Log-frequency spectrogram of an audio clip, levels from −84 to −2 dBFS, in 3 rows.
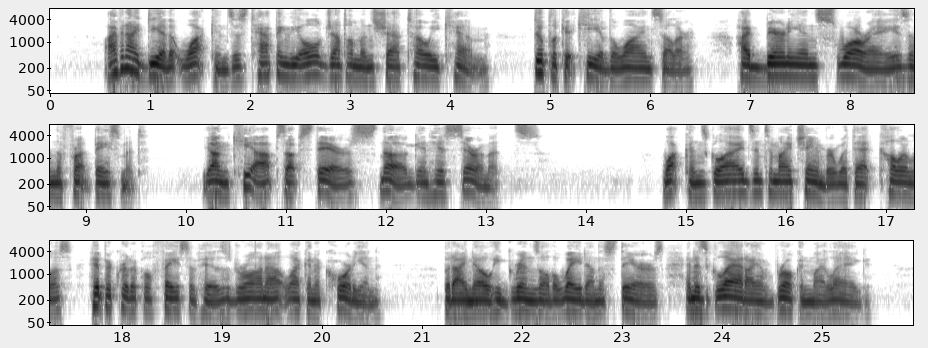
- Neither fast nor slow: Yes, average, 155 wpm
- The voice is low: Yes, low, 110 Hz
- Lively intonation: No, average, 3.3 semitones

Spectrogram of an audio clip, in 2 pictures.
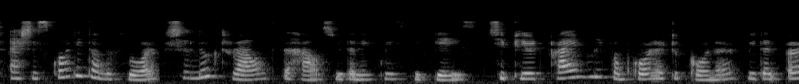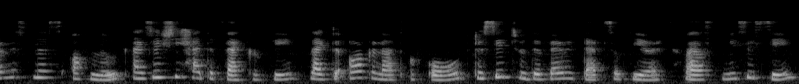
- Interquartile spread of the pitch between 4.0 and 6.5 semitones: Yes, average, 4.9 semitones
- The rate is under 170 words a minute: No, average, 190 wpm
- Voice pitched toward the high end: Yes, very high, 260 Hz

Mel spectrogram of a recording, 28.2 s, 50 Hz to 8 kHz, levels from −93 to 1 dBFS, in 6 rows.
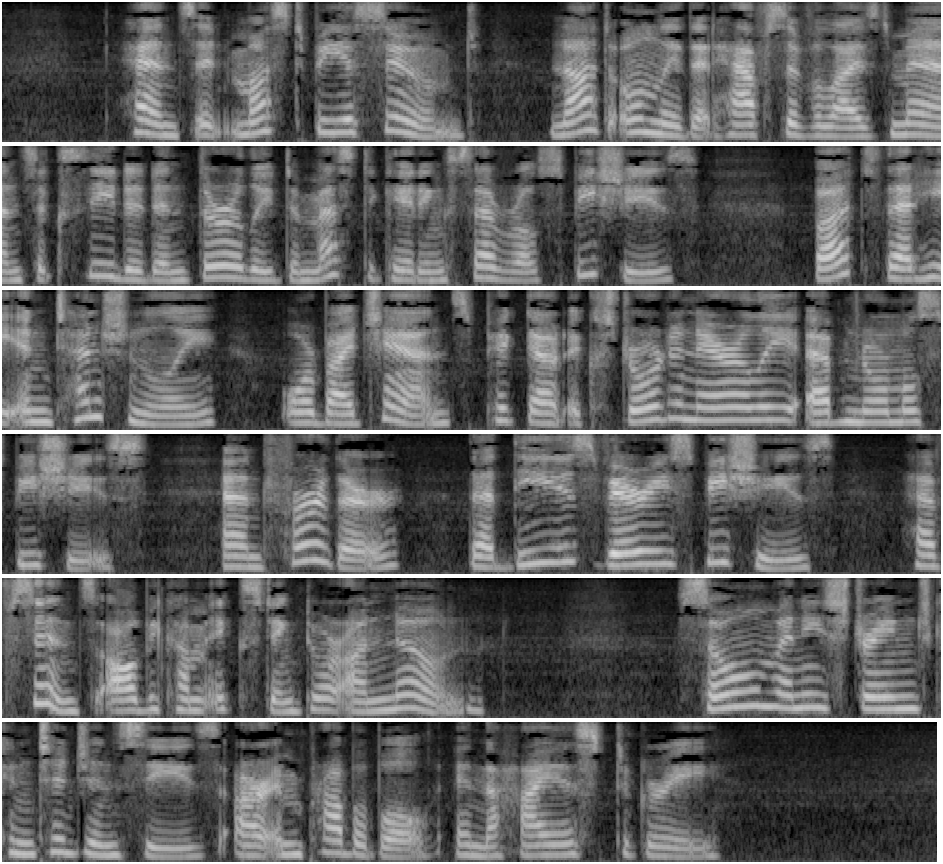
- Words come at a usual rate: No, slow, 110 wpm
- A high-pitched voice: Yes, high, 230 Hz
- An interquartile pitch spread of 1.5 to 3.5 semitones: No, average, 4.4 semitones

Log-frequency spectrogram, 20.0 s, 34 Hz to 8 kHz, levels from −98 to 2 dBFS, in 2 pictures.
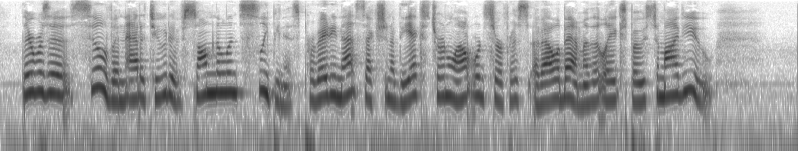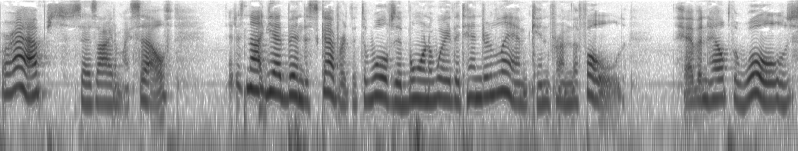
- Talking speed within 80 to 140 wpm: No, average, 155 wpm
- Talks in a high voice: Yes, high, 230 Hz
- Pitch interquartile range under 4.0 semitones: No, average, 4.3 semitones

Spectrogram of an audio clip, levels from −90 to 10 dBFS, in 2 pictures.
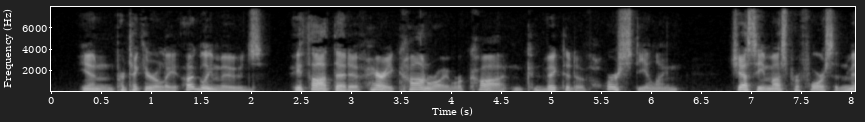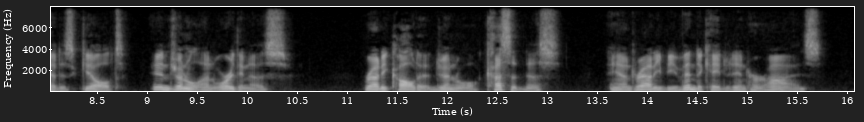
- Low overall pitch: Yes, low, 120 Hz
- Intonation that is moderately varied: No, wide, 5.8 semitones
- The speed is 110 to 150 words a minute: Yes, average, 140 wpm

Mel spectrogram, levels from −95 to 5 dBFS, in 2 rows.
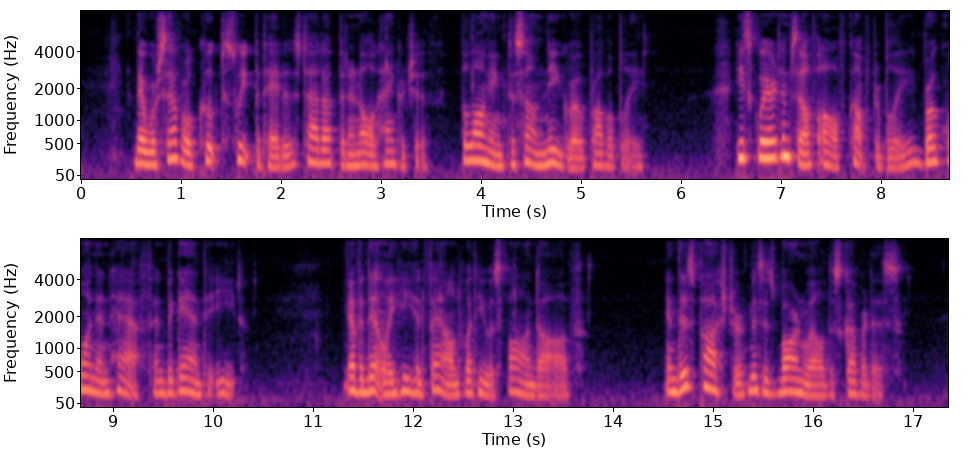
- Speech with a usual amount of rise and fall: Yes, average, 4.2 semitones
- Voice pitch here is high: No, medium, 180 Hz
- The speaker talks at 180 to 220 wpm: No, average, 160 wpm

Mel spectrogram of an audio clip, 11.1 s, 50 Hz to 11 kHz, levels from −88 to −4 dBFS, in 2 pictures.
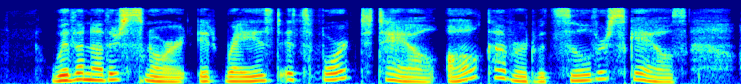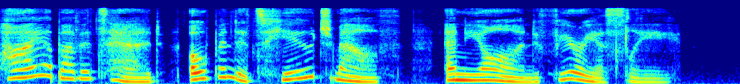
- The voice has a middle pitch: No, high, 205 Hz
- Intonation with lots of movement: Yes, wide, 6.8 semitones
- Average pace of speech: No, slow, 130 wpm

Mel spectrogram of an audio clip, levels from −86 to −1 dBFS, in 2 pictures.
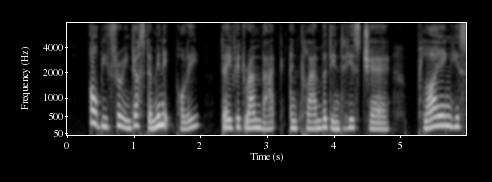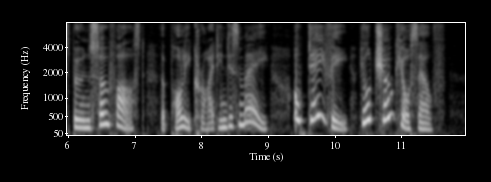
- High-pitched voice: Yes, high, 215 Hz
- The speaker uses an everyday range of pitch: No, wide, 6.2 semitones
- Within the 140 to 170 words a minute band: Yes, average, 155 wpm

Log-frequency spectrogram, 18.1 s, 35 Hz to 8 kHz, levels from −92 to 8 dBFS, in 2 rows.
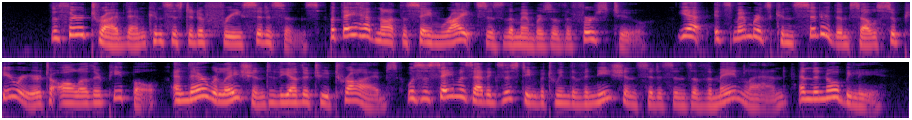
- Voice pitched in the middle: Yes, medium, 170 Hz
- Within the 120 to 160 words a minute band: No, average, 185 wpm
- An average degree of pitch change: No, wide, 8.5 semitones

